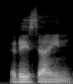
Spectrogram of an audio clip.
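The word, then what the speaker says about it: resign: तो जब जी के बाद एन आता है तो जी का उच्चारण नहीं होता है। जैसे देखिए डिज़ाइन, रिज़ाइन, रिज़ाइन मतलब इस्तीफा देना।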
